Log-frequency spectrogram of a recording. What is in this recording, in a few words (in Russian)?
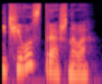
"ничего страшного", Russian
